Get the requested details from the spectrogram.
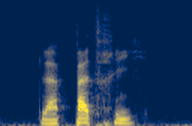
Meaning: homeland, home country, country of origin, fatherland
- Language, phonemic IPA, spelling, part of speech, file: French, /pa.tʁi/, patrie, noun, Fr-patrie.ogg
